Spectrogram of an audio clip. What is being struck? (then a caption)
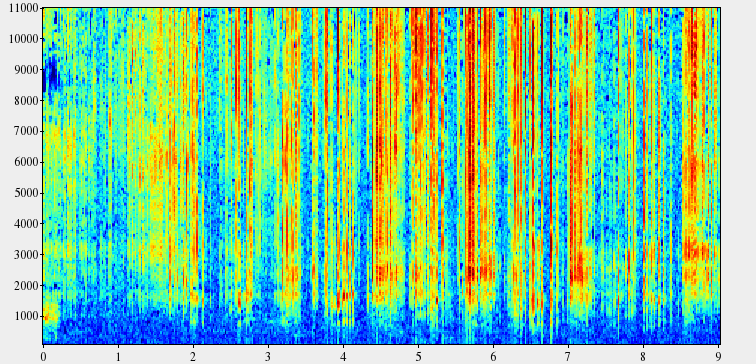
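Silicone facial cleansing brush. A small, solid pink silicone facial cleansing brush, held close to the mic, is scratched and tapped with fingertips and short nails across its textured silicone surface. The result is a run of bright, crackly, crunching bursts with almost no low end, rising and falling in quick clusters over steady soft hiss.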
